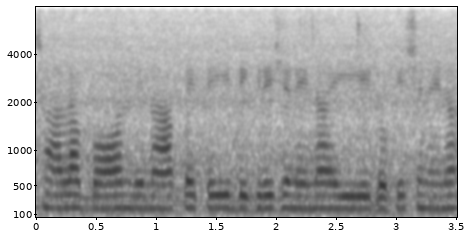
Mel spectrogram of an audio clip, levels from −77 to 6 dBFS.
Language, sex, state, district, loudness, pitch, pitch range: Telugu, female, Andhra Pradesh, Anantapur, -16 LUFS, 180 Hz, 175-180 Hz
